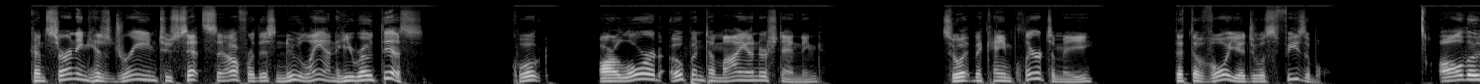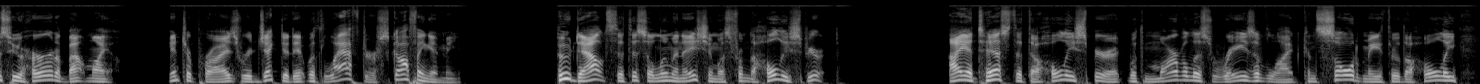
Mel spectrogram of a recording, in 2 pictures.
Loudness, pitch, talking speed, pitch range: -23 LUFS, 165 Hz, 145 wpm, 135-195 Hz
